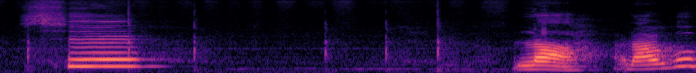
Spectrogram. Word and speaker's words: 신라: 줘야 돼라는 이야기인 거야 자 신라 뒷말에 있는 초성 자리의 유음 리을이 자리에 있는 니의 영향을 미치게 되면서 발음은 실 라라고 발음을 하는 것이고요 자 그리고 칼날 처음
